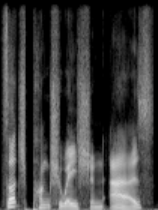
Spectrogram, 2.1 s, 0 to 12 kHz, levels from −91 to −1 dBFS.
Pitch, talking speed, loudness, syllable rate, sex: 145 Hz, 85 wpm, -19 LUFS, 2.6 syllables/s, male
